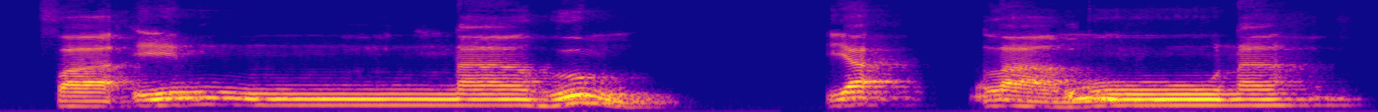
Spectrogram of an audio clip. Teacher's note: Nun tasdid bacaan gunnah dibaca mendengung, ditahan 2 harokat biar tampak dengungannya.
